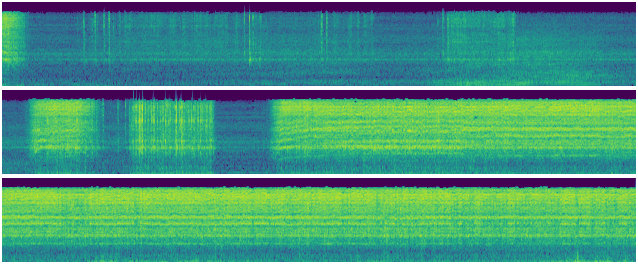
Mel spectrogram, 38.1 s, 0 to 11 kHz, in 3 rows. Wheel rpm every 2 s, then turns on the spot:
30, 20, 10, 10, 20, 0, 40, 40, 30, 140, 160, 160, 160, 160, 160, 160, 160, 160, 160.
14-16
